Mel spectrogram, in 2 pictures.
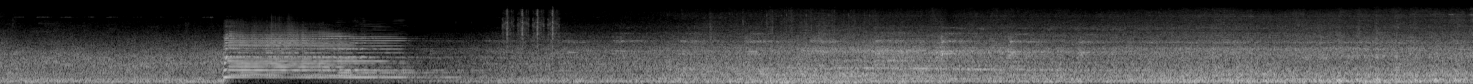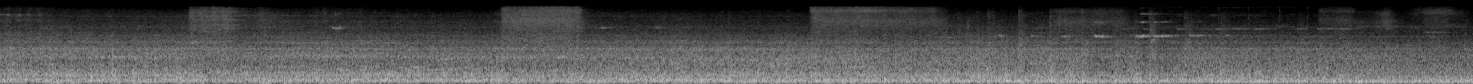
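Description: A train horn sounds one loud blast of about two seconds, a chord of several tones, from the approaching NJ Transit commuter train. The train of multilevel coaches then passes at speed: steady noise of wheels on rail with clatter over the track joints.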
